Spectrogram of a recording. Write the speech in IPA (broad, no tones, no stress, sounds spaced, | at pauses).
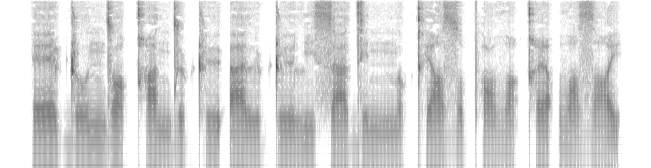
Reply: ɛ l ɖ o n d ɔ qʰ a n d o ʈʰ ʏ ʔ a l ʏ ʈ ʏ l i s a d e nː ɔ kʰ ɛ zˤ ʏ pʰ ɔ ðˤ e qʰ i ʔ ðˤ e zˤ e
